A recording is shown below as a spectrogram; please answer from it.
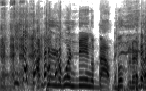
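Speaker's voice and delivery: high cartoon voice. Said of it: "she talks like Foghorn Leghorn".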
